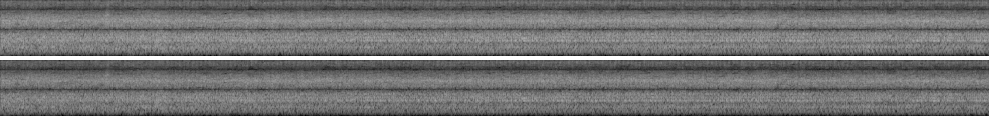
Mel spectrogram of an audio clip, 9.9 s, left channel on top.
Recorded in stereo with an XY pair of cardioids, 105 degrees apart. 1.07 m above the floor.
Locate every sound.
0.0 s an engine running: 20° left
